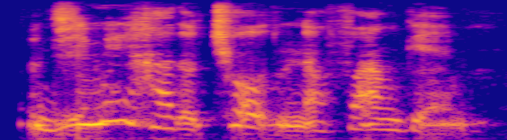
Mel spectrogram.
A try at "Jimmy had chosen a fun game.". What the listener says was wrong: Okay, let's try that again. Instead of hadda, chosen, had chosen. Jimmy had chosen a fun game.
